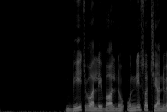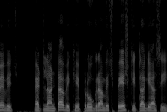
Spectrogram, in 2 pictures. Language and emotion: Punjabi, neutral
